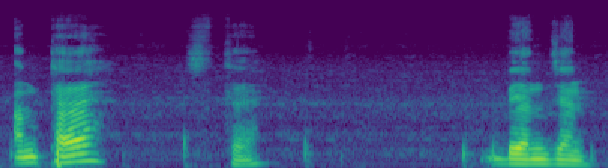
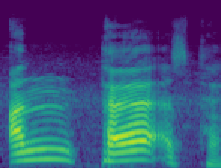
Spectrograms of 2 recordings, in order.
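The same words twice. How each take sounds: First: Slow demo. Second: अंतस्थ drawn out very slowly, syllable by syllable; slow demo. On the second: Teacher sounding out अंतस्थ slowly for students. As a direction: stretch अंतस्थ out slowly so the class hears each part. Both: Shown as a demonstration. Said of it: "जैसे ही नाम से पता चल रहा है".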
